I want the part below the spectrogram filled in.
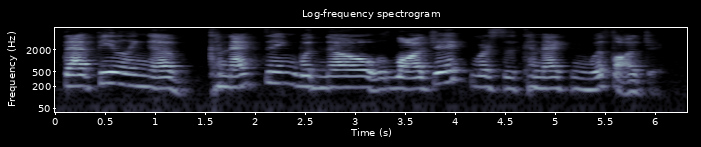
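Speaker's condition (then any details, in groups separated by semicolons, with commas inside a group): Slurred speech; slurred, stroke-like speech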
